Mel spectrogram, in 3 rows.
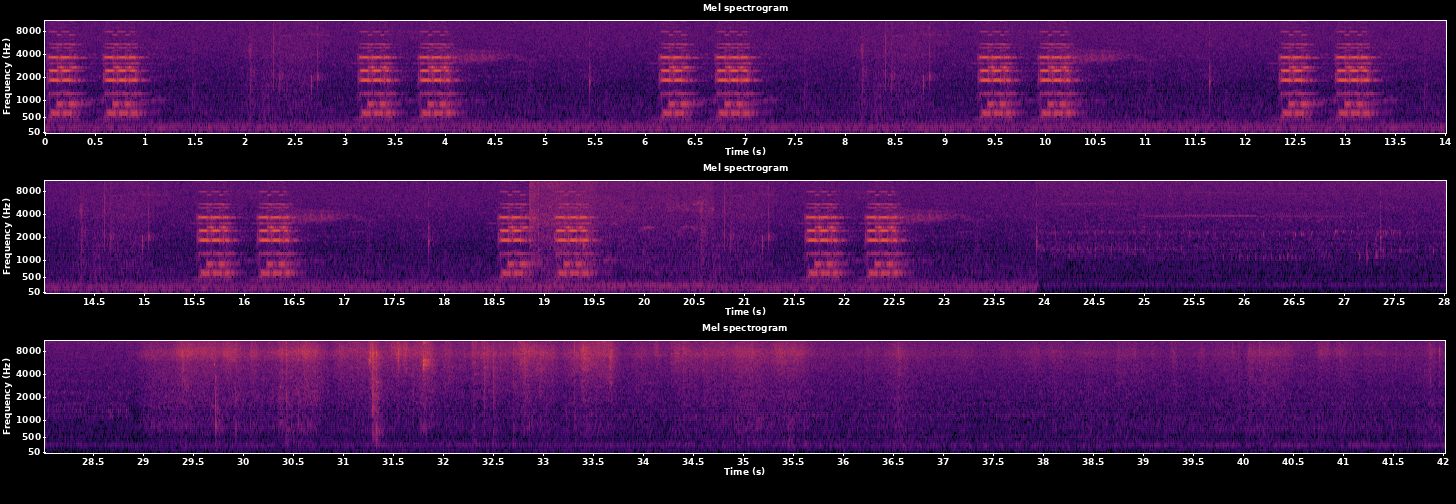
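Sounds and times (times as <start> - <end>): telephone double ring: 0.0 - 1.1, 18.6 - 19.7
low steady hum: 0.0 - 42.0.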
